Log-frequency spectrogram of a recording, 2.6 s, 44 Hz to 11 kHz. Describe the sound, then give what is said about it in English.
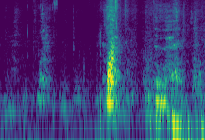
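Two dogs, aged 2.5 and 4, bark in the background: a sharp loud bark near the middle followed by a few softer, rougher yelps and whimpers. “But they're barking in the background, and I'm not sure if you're able to catch that.”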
